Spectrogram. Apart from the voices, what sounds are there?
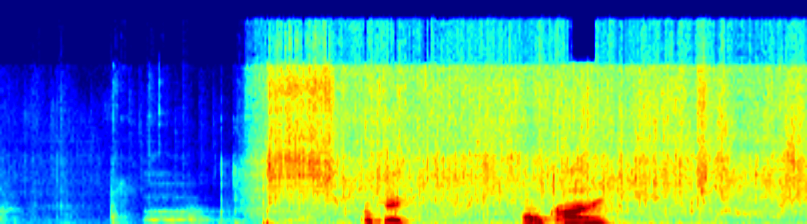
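warm tap water running while washing hair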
